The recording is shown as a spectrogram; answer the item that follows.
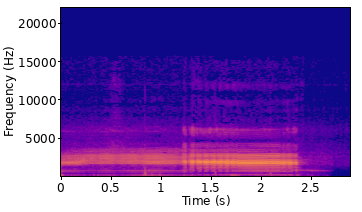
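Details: Sheep walking along the Porrenkoogdeich dike near Husum, Nordfriesland, giving one long, rich, nasal bleat of about two and a half seconds that turns quavering and louder halfway through before stopping abruptly, with quiet surroundings afterward.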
